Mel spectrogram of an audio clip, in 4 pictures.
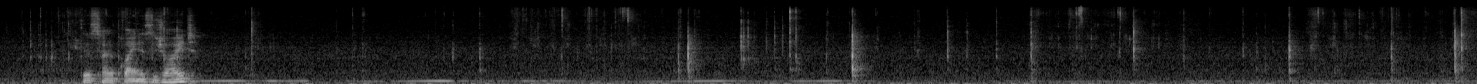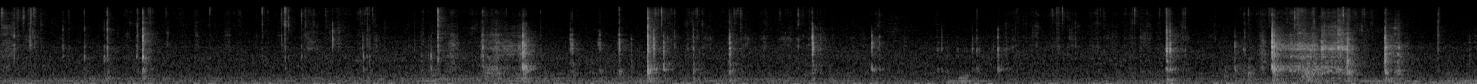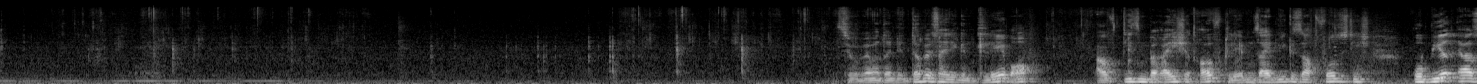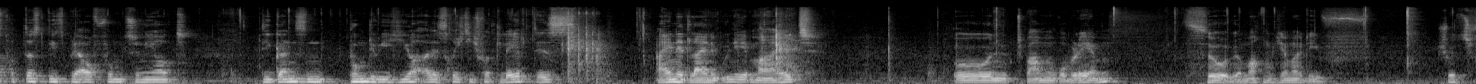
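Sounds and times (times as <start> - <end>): rustling scrape: 16.0 - 20.2, 23.6 - 29.0.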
